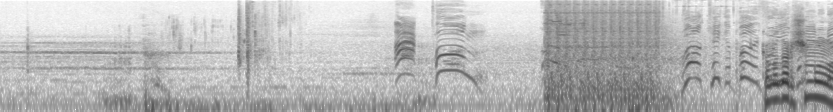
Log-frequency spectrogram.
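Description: Water pours and splashes from a broken pipe.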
